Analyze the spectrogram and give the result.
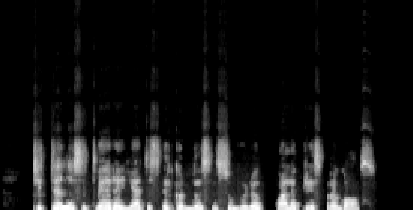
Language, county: Lithuanian, Vilnius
